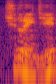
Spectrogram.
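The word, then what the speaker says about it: pseudorange: 유사거리 영어로 뭐라고 했어요 pseudo range 발음이이 피가 묵음이라고 했죠 그래서 이렇게 발음이 됩니다 슈드 레인지 또는 의사거리 유사거리 를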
